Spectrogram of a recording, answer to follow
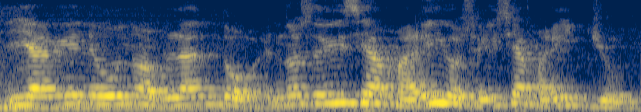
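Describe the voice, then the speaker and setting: A woman's voice: fairly high pitch, fairly even intonation, a little fast, echoey room, noisy background. A woman preaching a sermon to her congregation, firing rhetorical questions at them and calling for amens. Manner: calls for amens.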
